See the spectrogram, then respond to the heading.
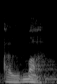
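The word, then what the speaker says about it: עלמה: La palabra hebrea alma, así se pronuncia más o menos al má.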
